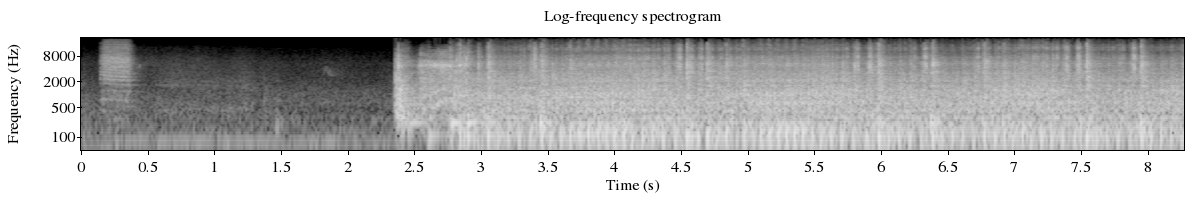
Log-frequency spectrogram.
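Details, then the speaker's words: 2007 Craftsman LTS 2000 mower, started on starting fluid: fires and races to high unchecked speed; overrevving because throttle and governor were stuck. "Oh, yeah. Throttle stuck for sure. All right. Yeah, you guys could hear that. It was already trying to overrev. Governor was stuck."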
